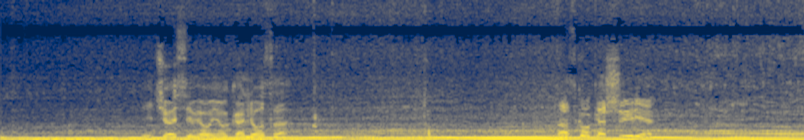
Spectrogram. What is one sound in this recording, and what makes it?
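Tyres churn and squelch through thick mud.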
